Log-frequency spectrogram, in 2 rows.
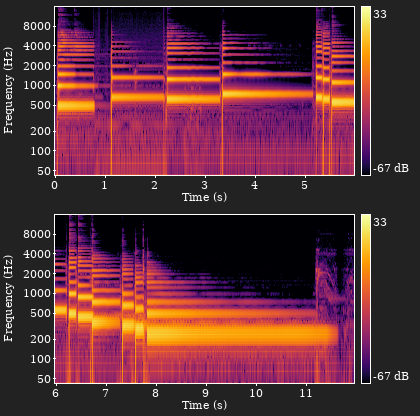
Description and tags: guitar melody 8
Improvised samples from home session..
fusion, acid, jazz, funk, pattern, lines, guitar, apstract, groovie, licks, jazzy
